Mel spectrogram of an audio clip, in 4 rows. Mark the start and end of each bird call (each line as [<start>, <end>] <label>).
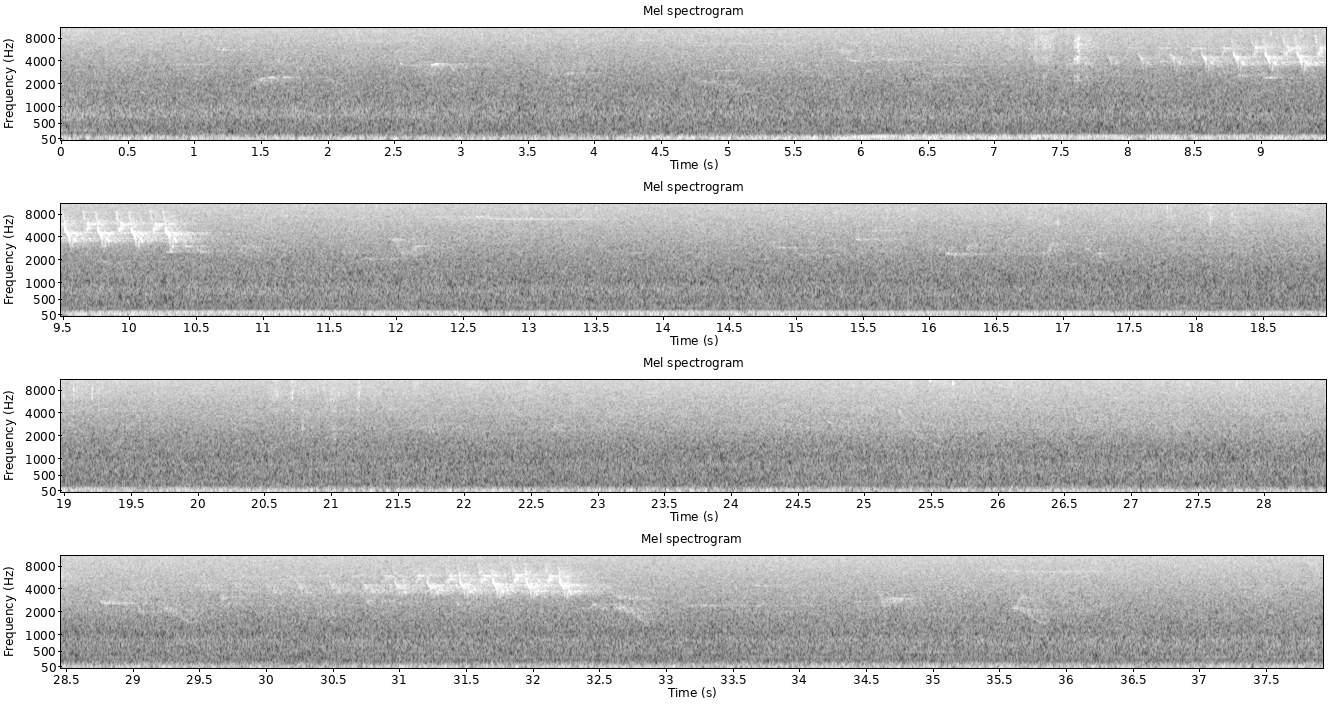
[0.94, 3.14] Gray Catbird (Dumetella carolinensis)
[7.44, 7.94] Gray Catbird (Dumetella carolinensis)
[7.94, 10.94] Ovenbird (Seiurus aurocapilla)
[28.64, 35.94] Veery (Catharus fuscescens)
[29.64, 32.44] Ovenbird (Seiurus aurocapilla)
